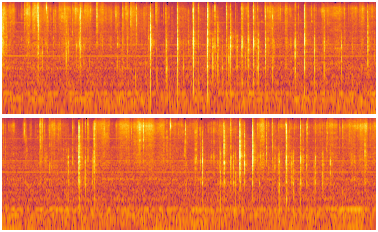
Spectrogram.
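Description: Long patterned nails scratch and tap a small rectangular Pastiglie Leone cardboard candy box wrapped in printed paper, held in both hands, and crinkle its wrapper. The result is a quiet, steady stream of bright, crisp crinkles and sharp, dry clicks that stop almost instantly, over a faint constant low hum.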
